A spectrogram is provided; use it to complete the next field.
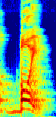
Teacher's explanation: Quando eu falo boi, o O é infinitamente mais forte do que o I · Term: ditongo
